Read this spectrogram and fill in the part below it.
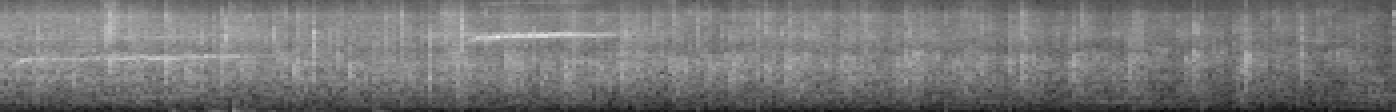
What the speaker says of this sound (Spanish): Así que un fuerte aplauso para ella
